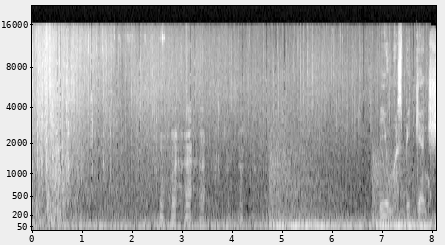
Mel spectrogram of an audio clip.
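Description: A fire roars with a deep, steady rumble.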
